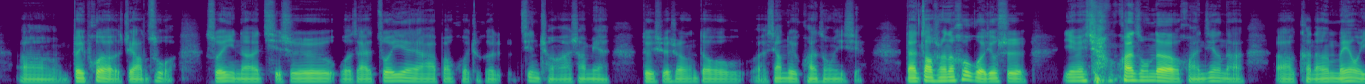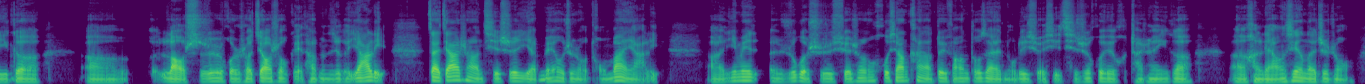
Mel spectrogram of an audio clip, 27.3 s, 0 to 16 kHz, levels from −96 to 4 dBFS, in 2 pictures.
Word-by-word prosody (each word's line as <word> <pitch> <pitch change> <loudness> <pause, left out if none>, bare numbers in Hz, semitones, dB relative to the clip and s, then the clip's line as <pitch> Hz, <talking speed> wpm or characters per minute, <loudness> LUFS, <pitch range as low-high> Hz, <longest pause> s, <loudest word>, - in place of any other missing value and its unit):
呃， 75 -2 -4 0.2
被 95 - +5
迫 90 -3 +4
这 - - -1
样 80 -1 +2
做， - - -6 0.3
所 95 - +2
以 100 -1 +2
呢， 85 -1 -1
其 - - -5
实 90 0 +1
我 80 -2 -4
在 80 +1 -2
作 100 +3 +2
业 100 -2 +2
呀， 85 -1 -2
包 85 -1 -4
括 - - -7
这 - - -16
个 80 -1 -7 0.2
进 105 - -5
程 80 -4 -6
啊 75 +1 -5
上 80 +1 -5
面， 80 -2 -4 0.3
对 90 -2 +1
学 80 0 -1
生 85 +1 -3
都， 80 -2 -2
呃， - - -8
相 90 -1 -1
对 90 -2 +1
宽 80 0 -2
松 80 0 -4
一 85 - -7
些， - - -13 0.4
但 95 - +7
造 110 +3 +8
成 105 +1 +3
的 - - +9
后 140 +1 +4
果 100 - +7
就 95 +2 +5
是 90 -2 +2 0.4
因 110 0 +1
为 110 - +4
这 110 - +2
样 110 - -3
宽 120 0 +9
松 115 0 0
的 90 -6 +8
环 80 0 -3
境 100 +1 -1
呢， 85 -2 -4 0.3
呃， 80 -2 -2
可 80 - -3
能 80 +2 +1
没 90 +1 +3
有 100 -3 +3
一 80 -1 -1
个， 80 -3 0 0.4
呃， 75 -1 -5 0.4
老 80 -2 +5
师 90 +5 -2
或 90 - -2
者 80 - -2
说 85 +1 0
教 90 +1 +4
授 90 -1 -4
给 - - -5
他 85 - -4
们 85 -1 -8
的 - - -8
这 85 - -4
个 85 0 -6
压 - - +5
力， - - 0 0.4
再 - - +6
加 125 +2 +5
上 115 -9 -1
其 85 - -4
实 95 +3 -1
也 85 -4 -1
没 90 - -3
有 100 -1 -2
这 90 - -7
种 75 -1 -6
同 80 - -10
伴 115 -1 +3
压 75 -2 -6
力。 - - -10 0.5
啊， 80 -1 -7
因 105 +6 -4
为 115 0 0
如 95 +2 -6
果 - - +3
是 90 -2 -4
学 85 0 -2
生 95 +4 -4
互 105 - -2
相 105 +2 +2
看 105 -1 -5
到 85 - 0
对 85 +4 -1
方 90 0 -4
都 95 - -3
在 85 -4 0
努 - - -9
力 85 - -2
学 80 - -6
习， - - -8
其 - - -9
实 90 +3 -5
会 90 -1 -2 0.2
产 80 - -8
生 80 +1 -5
一 85 - -6
个， 85 -1 -2 0.4
呃， 80 - -4
很 75 0 -3
良 75 +2 0
性 105 +3 +2
的 85 -2 +1
这 85 +1 -2
种， 75 -4 -7
85 Hz, 275 characters per minute, -25 LUFS, 80-95 Hz, 0.5 s, 的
